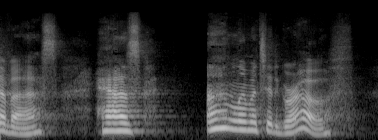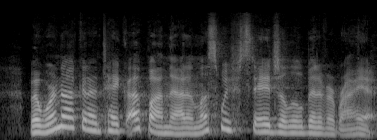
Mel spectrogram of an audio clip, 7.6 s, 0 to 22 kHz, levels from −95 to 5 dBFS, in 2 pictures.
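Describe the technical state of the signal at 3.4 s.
At 3.4 s the speech signal is intact, with no technical fault present at that moment.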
